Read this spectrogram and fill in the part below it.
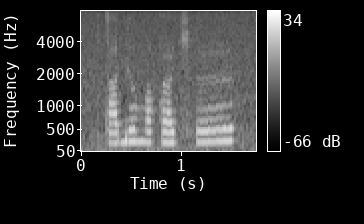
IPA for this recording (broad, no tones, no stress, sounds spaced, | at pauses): t a bʲ o ŋ o q y t͡sʰ øː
